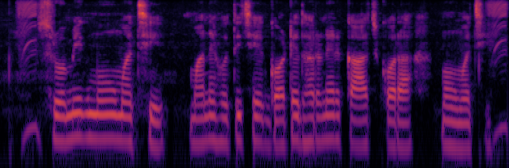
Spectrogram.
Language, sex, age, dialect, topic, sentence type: Bengali, male, 18-24, Western, agriculture, statement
